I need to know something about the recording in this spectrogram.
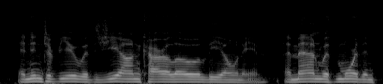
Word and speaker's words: Leone: name is John Carlo and last name is Leon so it's actually just pronounced John like John Carlo is that right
